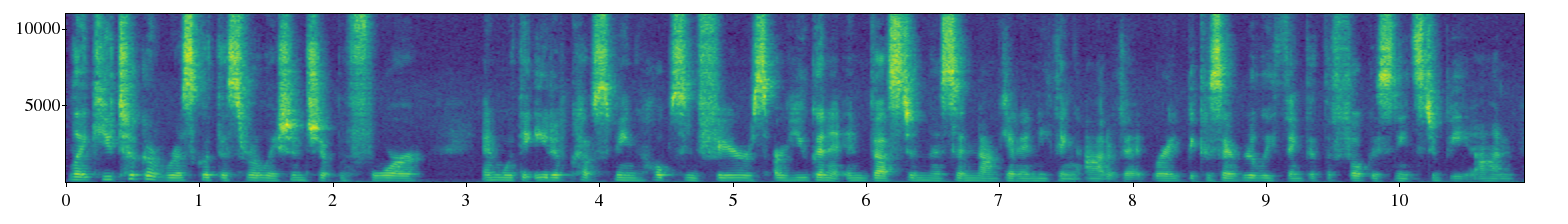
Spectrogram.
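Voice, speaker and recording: A woman, slightly hoarse from losing her voice, doing a casual tarot card reading, chatty and full of "you know" and "like" fillers. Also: deep voice. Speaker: tarot reader.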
